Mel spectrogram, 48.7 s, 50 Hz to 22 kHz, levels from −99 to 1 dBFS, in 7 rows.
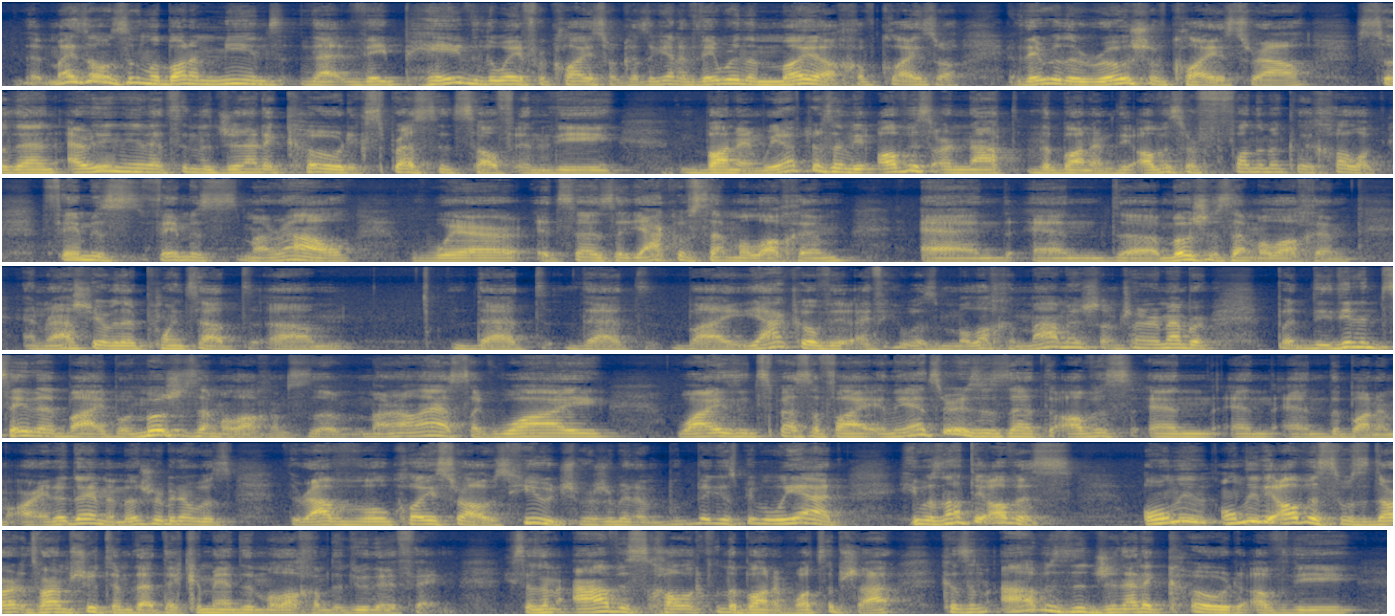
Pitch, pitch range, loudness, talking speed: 145 Hz, 130-165 Hz, -21 LUFS, 235 wpm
